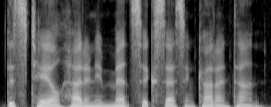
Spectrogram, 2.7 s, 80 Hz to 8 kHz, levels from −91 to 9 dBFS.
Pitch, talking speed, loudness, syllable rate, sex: 155 Hz, 175 wpm, -17 LUFS, 5.2 syllables/s, female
